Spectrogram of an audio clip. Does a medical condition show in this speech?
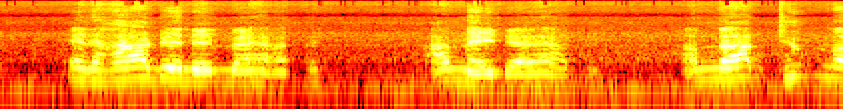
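Yes: cerebral palsy; speech impairment, effortful words, abbreviations come out clearer.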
